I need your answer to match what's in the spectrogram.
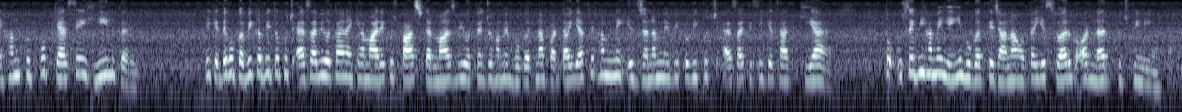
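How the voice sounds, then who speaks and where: A woman hosting a self-help video, giving gentle casual advice to her viewers and checking in often with them. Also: on the high side, a little hiss or hum, poor audio. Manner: gentle, repeats "ठीक है" often. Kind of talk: casual advice talk to camera.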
